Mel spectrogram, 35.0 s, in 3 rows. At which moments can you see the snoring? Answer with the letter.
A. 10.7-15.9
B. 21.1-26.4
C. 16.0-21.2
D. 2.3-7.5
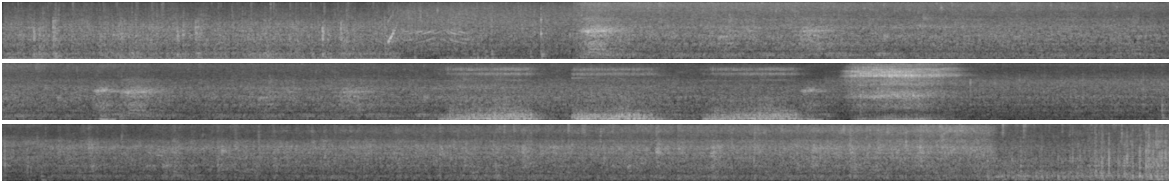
C.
